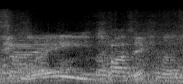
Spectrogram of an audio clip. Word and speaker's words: psychotic: That's with a silent P. Psychotic.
